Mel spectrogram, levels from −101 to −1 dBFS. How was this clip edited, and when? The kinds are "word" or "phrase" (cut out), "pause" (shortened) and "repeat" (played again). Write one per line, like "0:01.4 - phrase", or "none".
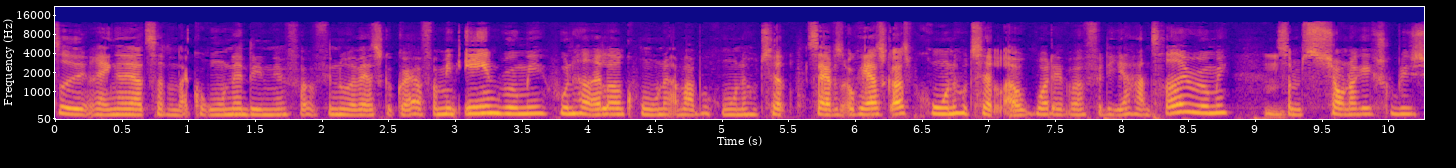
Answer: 0:05.6 - pause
